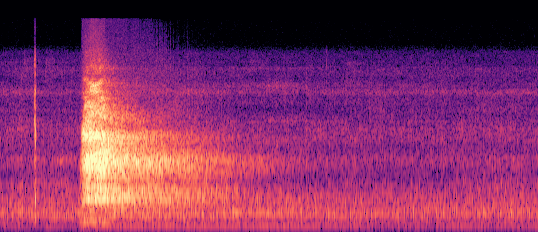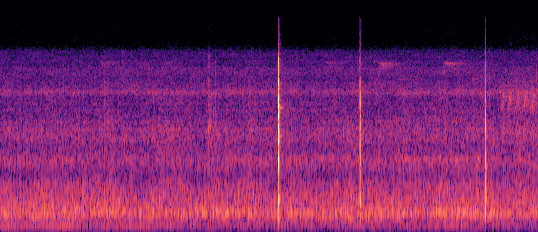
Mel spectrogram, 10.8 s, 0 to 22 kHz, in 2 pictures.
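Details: European roe deer in Mazovia Province, Poland, July 2015: one harsh, broadband bark near the start that fades over about a second, followed by near silence broken by a few faint sharp clicks.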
